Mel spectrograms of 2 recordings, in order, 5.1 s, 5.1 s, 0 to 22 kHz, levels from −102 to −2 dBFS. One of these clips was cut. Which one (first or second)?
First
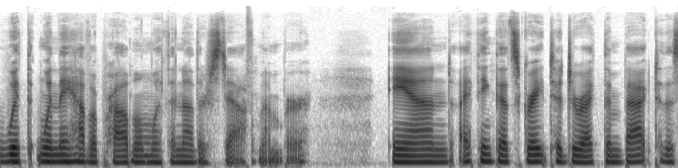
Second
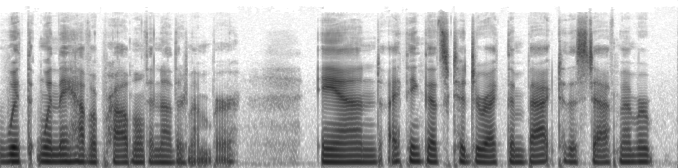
second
